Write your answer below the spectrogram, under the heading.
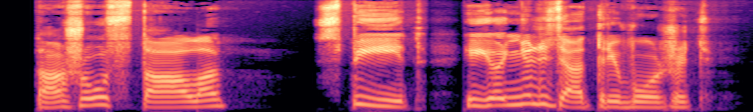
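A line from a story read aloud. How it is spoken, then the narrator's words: Gnome speaking angrily. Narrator (Russian): сказал сердито гном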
